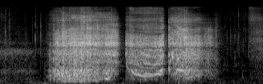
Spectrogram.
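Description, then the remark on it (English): Someone blows their nose in three loud, rasping bursts, the first longest, each a harsh rush of air with a brief honking wobble, separated by short pauses and with no talking. “I got to blow my nose.”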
